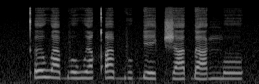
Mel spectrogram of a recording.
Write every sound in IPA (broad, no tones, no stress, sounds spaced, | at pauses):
kʼ ə w a b o w ɘ qʼ ɛ b u ɠ e t͡ʃ a ɗ a ŋ͡m o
